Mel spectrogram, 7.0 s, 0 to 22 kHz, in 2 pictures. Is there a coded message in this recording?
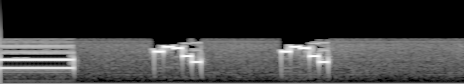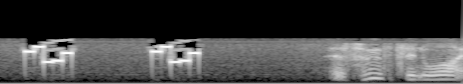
Yes: five-tone selective call (ZVEI) from 1.1 to 5.0 s, heard as quick runs of five tones, tones of about 70 ms, with speech. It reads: 88051 88051 88127 88127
